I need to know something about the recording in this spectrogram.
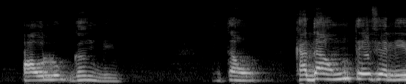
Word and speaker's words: Gauguin: Acho que é essa a pronúncia, Gauguin, experimentou, então, o uso simbólico da cor e do traço.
